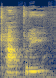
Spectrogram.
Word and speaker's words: Capri: on the island of Capri. Many call it Capri, they call it Capri. Like if you live in Italy, the pronunciation is Capri.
